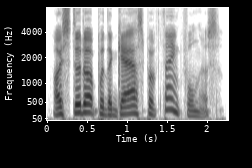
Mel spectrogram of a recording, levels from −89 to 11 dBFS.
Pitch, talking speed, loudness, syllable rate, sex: 180 Hz, 210 wpm, -17 LUFS, 4.9 syllables/s, male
